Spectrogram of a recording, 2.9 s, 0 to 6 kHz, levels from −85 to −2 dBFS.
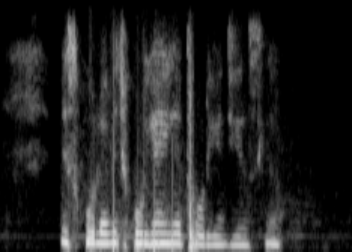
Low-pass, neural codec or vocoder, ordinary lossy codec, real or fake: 5.4 kHz; vocoder, 44.1 kHz, 128 mel bands every 512 samples, BigVGAN v2; Opus, 32 kbps; fake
